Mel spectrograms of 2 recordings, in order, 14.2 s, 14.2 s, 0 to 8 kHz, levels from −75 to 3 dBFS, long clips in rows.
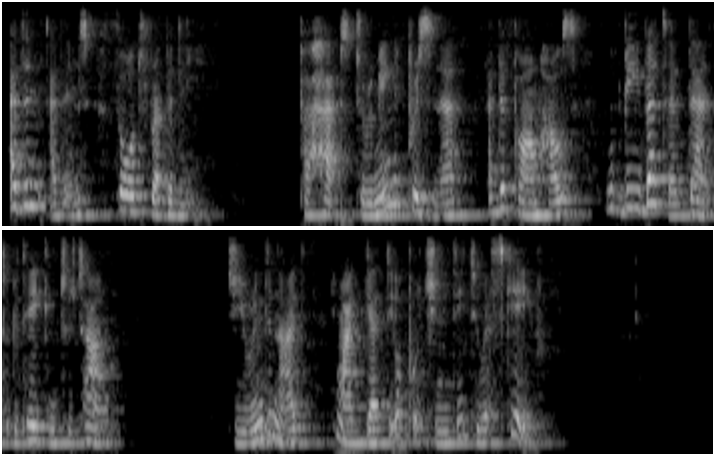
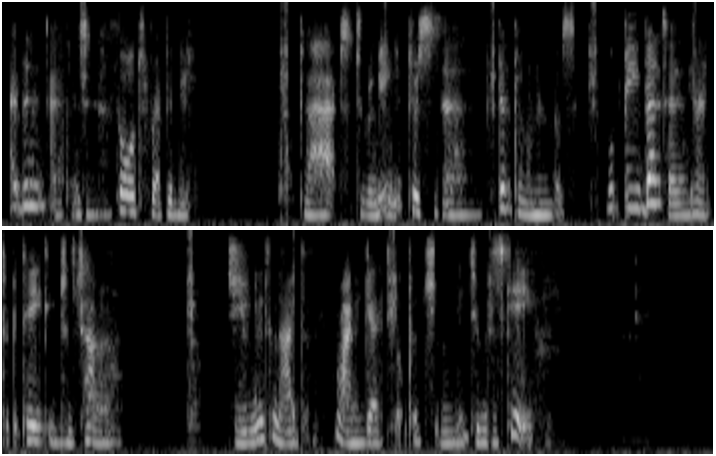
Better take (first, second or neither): first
